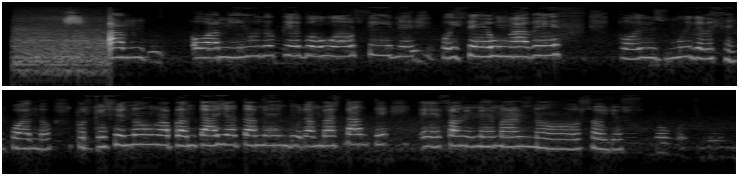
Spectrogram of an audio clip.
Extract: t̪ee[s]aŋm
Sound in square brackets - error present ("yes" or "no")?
yes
